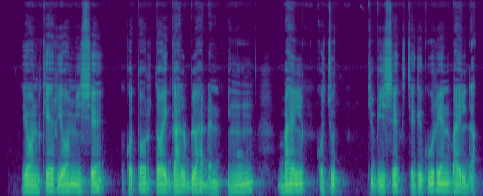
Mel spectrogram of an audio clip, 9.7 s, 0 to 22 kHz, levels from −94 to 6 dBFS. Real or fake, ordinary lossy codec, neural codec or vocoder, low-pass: real; none; none; none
